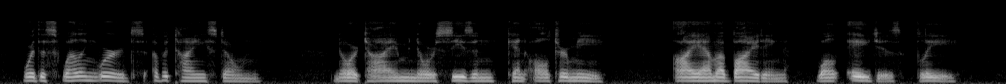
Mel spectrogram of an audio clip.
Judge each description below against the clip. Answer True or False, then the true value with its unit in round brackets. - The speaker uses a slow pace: True (125 wpm)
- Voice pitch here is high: False (150 Hz)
